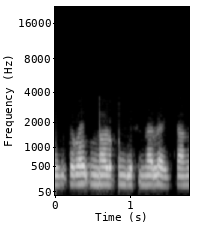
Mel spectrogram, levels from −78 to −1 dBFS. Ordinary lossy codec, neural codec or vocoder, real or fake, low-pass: none; codec, 16 kHz, 16 kbps, FunCodec, trained on LibriTTS, 50 frames a second; fake; 3.6 kHz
